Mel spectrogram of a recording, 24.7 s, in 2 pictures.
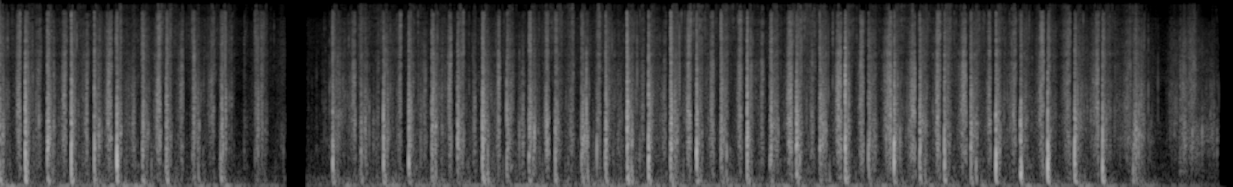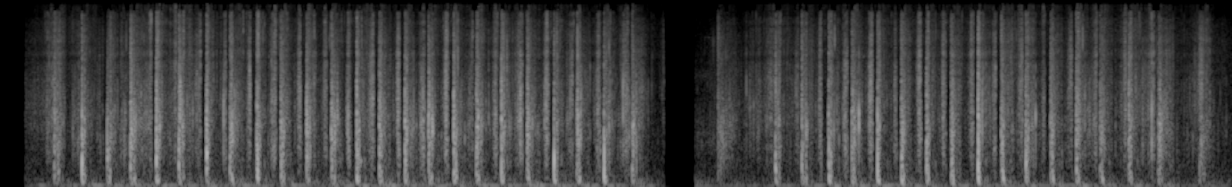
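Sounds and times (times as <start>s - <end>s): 
sneakers running on light grit: 0.0s - 11.5s, 13.0s - 18.9s, 20.0s - 24.6s.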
